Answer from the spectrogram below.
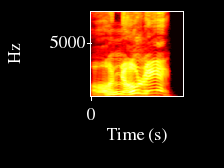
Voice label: oldman damage, voice

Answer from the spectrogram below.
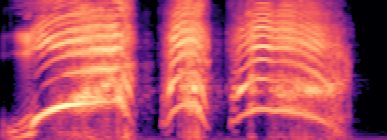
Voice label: voice berserk

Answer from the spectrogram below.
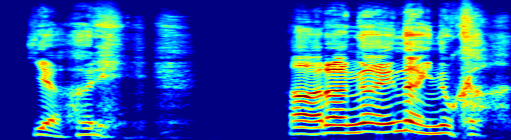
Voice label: jakigan down, voice

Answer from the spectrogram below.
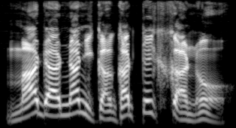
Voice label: shop oldman, voice

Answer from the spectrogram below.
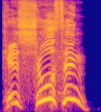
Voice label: Narration final; Shiai

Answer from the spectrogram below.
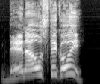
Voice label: Narration LOSE; Hanyou

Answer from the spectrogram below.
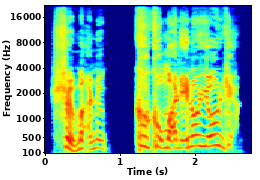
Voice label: oldman down, voice

